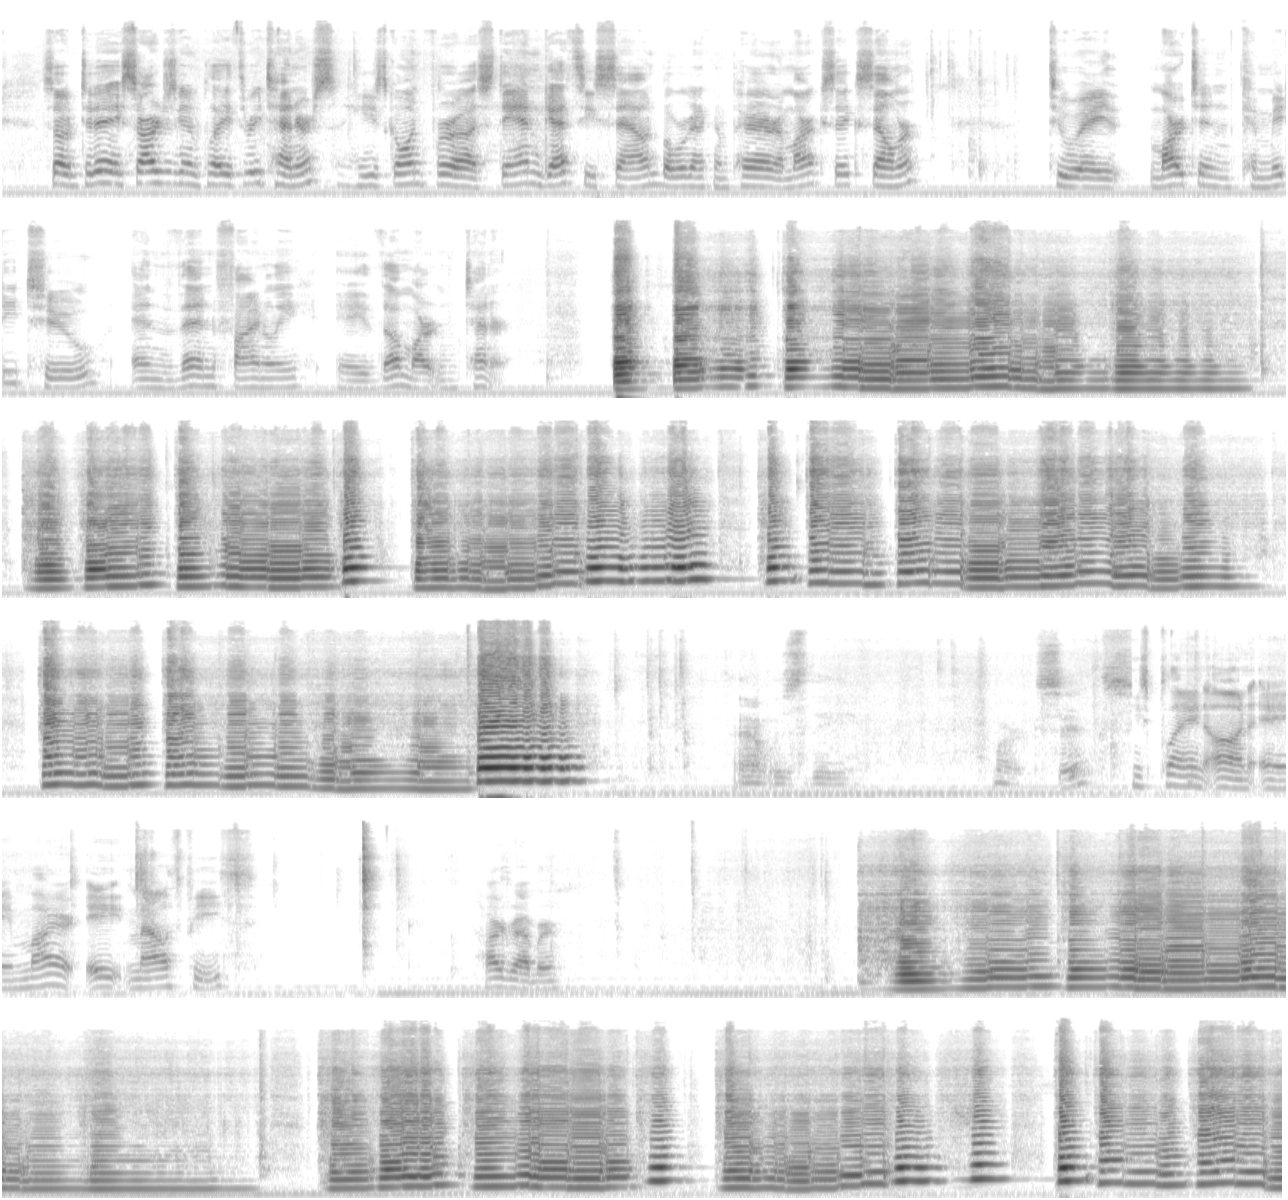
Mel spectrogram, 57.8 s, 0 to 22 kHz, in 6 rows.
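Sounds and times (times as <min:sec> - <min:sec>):
tenor saxophone: 0:13.7 - 0:33.6, 0:44.6 - 0:57.7.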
